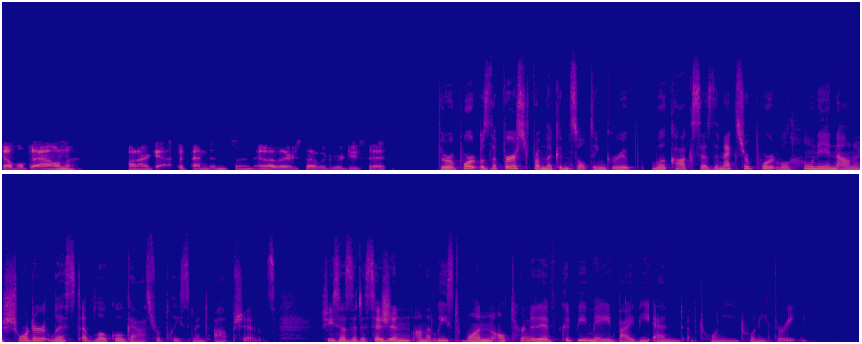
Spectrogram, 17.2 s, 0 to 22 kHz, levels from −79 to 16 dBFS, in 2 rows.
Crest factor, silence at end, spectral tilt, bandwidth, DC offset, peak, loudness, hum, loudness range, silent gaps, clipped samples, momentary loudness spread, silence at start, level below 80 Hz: 22 dB; 0.55 s; -4.5 dB/octave; 15 kHz; under 0.1%; -16 dBFS; -37 LUFS; none; 5 LU; none; under 0.1%; 14 LU; 0 s; -76 dBFS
